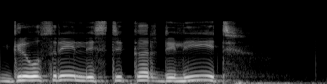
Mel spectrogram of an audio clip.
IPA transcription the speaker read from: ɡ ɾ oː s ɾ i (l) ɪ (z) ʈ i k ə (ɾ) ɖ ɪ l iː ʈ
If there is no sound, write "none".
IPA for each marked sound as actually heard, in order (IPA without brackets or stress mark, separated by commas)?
l, s, ɾ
